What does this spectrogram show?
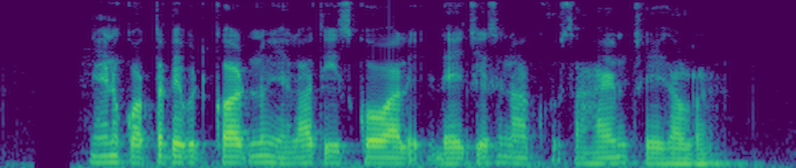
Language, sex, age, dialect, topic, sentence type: Telugu, male, 18-24, Utterandhra, banking, question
